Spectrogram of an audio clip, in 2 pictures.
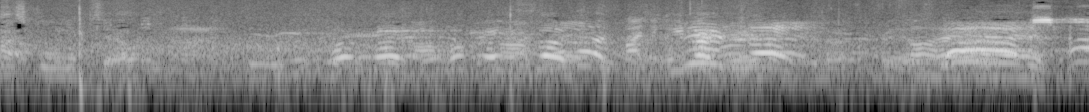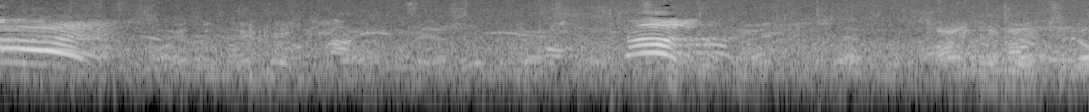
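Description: Young men shout to each other outdoors across an open field.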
